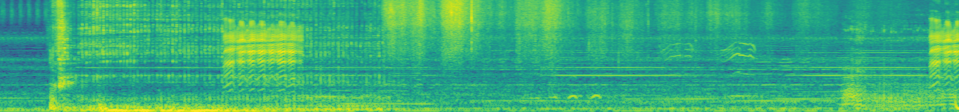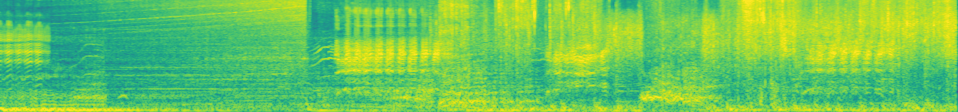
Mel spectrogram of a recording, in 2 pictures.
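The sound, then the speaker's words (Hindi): A goat bleats in several strained, distressed cries as a lion seizes it by the neck, loud, tangled with deep roaring and heavy rumbling booms; no one speaks. “वो निराश होकर उठने ही वाला था कि बिजली की तेजी से एक शेर ने बकरी की गर्दन को जकड़ लिया”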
